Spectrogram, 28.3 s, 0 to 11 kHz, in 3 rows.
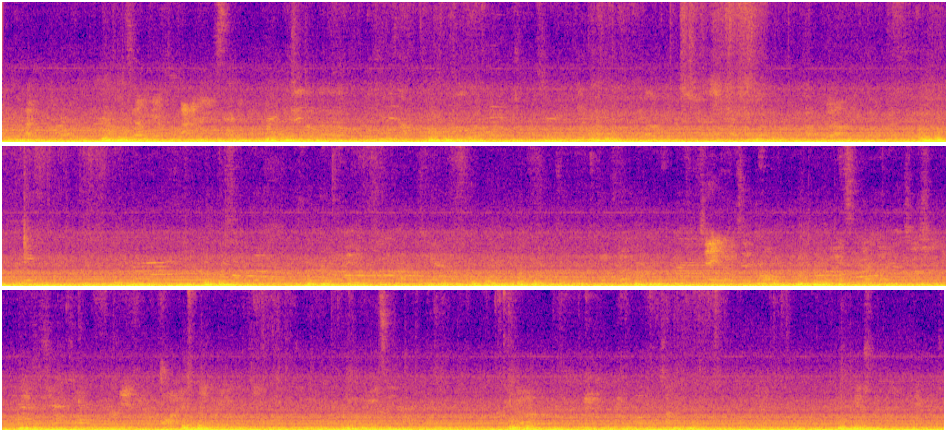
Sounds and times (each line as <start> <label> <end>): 0.0 On the train 28.3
